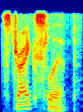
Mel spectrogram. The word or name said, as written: strike-slip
